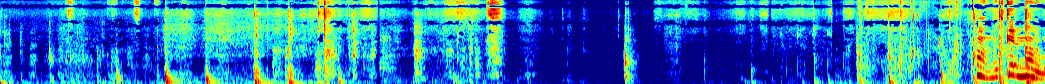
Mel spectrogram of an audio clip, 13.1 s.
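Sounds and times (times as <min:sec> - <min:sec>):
plastic toys tapping and scraping on floor: 0:09.4 - 0:13.0.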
